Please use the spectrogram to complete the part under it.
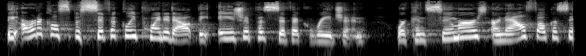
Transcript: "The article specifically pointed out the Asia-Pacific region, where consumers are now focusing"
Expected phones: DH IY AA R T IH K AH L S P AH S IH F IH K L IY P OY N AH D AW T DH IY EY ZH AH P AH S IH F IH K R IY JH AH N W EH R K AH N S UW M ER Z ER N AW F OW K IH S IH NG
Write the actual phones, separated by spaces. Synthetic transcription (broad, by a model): DH IY AA R T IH K L S P AH S IH F IH K L IY P OY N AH D AW T DH IY EY ZH AH P AH S IH F IH K R IY JH AH N W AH R K AH N S UW M ER Z ER N AW F OW K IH S IH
